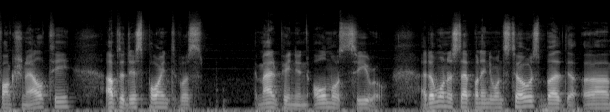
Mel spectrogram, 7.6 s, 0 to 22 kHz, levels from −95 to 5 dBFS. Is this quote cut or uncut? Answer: cut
